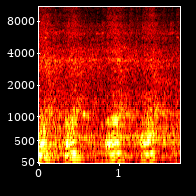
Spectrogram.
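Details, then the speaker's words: Echo PB-250 two-stroke leaf blower with new replacement carburetor, fully warmed up: buzzy note rising and falling smoothly as the throttle is blipped, revving clean and not boggy at the top; normal running. "once it warms up fully, it's going to sound like this. It should rev up nice and clean like that. You know, it shouldn't be boggy at the top."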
